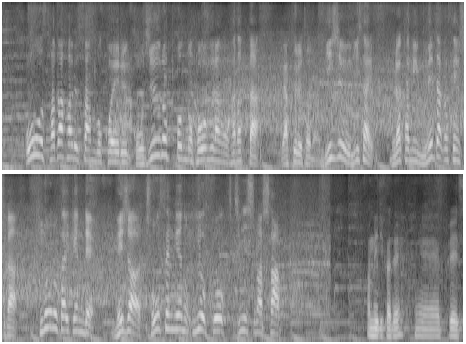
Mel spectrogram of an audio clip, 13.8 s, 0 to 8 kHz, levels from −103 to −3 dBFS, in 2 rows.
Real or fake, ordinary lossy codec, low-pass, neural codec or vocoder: fake; none; none; codec, 16 kHz, 6 kbps, DAC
